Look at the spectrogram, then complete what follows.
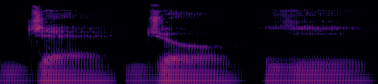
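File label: "jejoyi", concatenated syllables; Affixing experiment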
